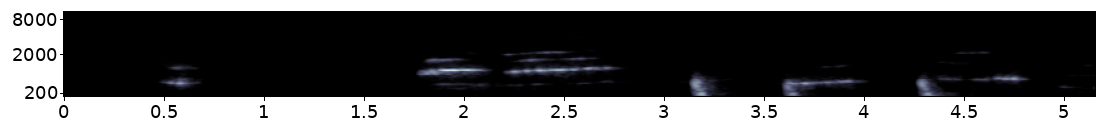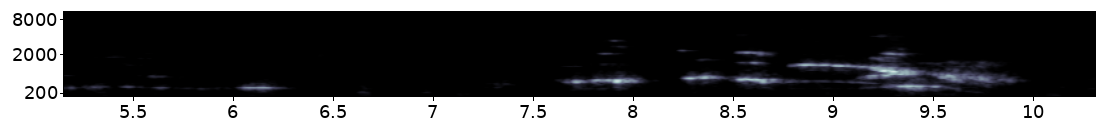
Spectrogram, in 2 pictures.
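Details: Blenheim Cavalier King Charles Spaniel puppies, six weeks old, named Roman and Blue, from a small litter born November 14, 2022, in a home puppy pen; drawn-out tonal whining and squealing cries, a few sharp clicks midway.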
